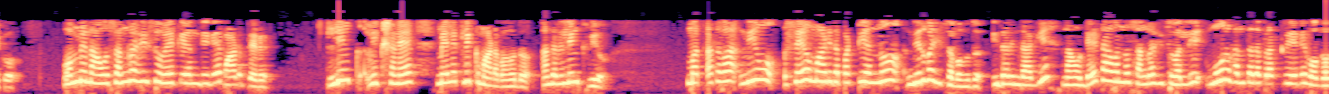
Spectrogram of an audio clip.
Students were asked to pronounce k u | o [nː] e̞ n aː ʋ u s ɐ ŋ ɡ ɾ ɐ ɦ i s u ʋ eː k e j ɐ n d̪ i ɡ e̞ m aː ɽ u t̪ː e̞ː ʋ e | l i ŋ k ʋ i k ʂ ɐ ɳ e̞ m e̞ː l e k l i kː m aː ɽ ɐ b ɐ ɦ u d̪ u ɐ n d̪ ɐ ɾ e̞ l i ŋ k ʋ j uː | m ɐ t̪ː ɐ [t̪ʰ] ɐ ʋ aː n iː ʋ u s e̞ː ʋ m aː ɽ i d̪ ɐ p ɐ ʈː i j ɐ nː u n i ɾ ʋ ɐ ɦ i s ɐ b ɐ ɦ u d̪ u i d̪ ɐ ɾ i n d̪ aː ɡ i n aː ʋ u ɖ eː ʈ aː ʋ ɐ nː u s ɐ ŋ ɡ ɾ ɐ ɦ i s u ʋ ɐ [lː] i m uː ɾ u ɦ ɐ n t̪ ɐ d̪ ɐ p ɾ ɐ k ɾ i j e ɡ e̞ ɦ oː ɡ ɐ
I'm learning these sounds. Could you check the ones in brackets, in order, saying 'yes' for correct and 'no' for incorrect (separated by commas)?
no, yes, yes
